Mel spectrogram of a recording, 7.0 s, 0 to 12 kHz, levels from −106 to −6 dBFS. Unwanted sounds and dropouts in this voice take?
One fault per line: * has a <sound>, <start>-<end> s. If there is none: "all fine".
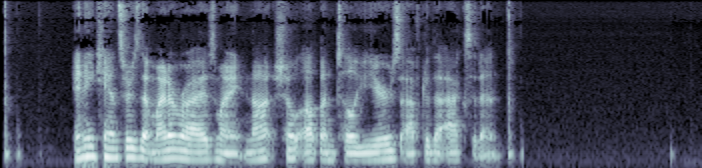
all fine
